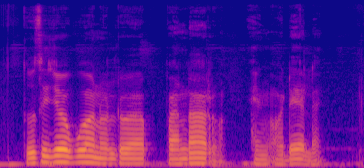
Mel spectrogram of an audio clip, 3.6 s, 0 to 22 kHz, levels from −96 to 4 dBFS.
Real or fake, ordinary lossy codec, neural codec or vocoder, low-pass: real; none; none; 19.8 kHz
